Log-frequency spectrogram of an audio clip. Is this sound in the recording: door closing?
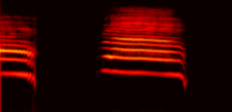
no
